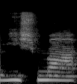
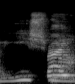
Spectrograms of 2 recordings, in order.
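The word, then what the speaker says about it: ישמע: Yishmai So But, the oh, ayin at the end of Yishma is completely silent. So Yishma.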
